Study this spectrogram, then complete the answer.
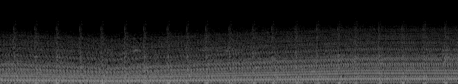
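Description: A car's engine drones and revs steadily in GTA, a loud, continuous motor sound with a slowly rising pitch and no speech over it.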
